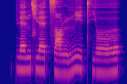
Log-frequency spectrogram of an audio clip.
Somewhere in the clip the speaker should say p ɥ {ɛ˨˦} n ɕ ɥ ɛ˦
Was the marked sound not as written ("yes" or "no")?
yes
